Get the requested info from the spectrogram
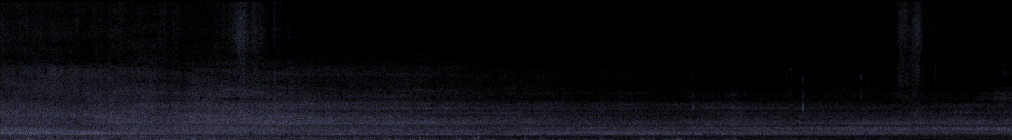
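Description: Road traffic on a multi-lane highway: a steady hiss of tyres and engines from passing cars, loudest at first and fading away over the following seconds, with low wind rumble on the microphone.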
